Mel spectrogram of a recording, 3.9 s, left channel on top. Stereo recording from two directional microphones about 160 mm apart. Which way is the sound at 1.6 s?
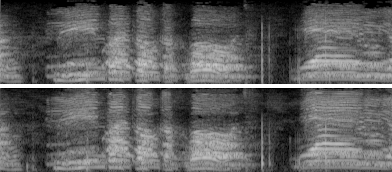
30° right (ahead or behind).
